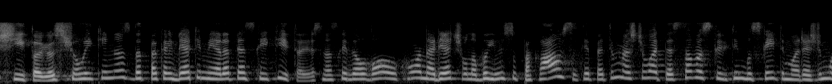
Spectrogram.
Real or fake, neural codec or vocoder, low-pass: fake; codec, 16 kHz, 1 kbps, X-Codec, HuBERT features, trained on balanced general audio; 7.2 kHz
